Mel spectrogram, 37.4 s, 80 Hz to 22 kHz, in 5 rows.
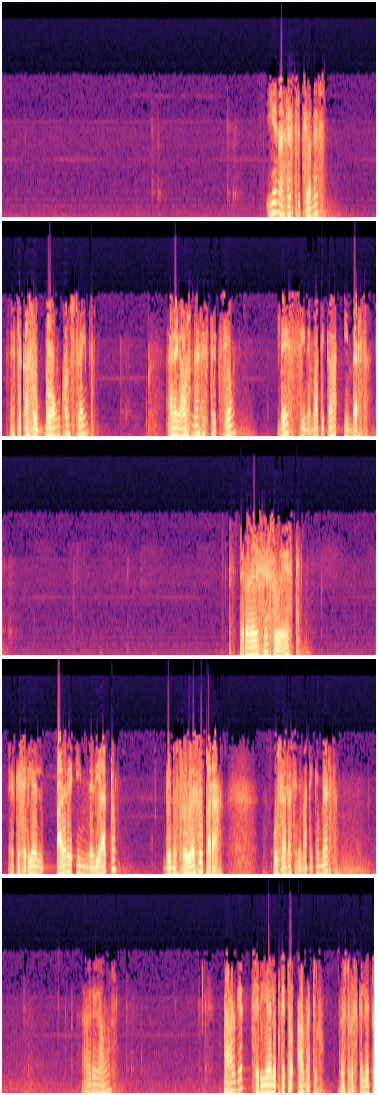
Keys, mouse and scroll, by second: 3.9 click, 5.6 click, 9.9 click, 18.2 ctrl+z, 22.1 right click, 31.6 click, 35.0 click.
